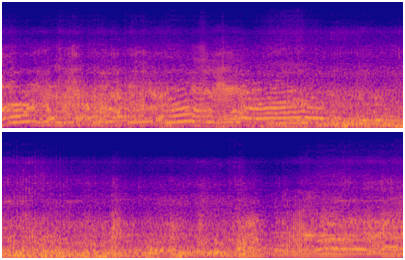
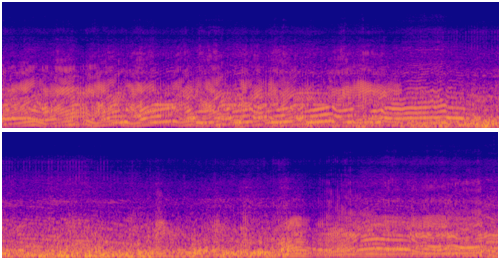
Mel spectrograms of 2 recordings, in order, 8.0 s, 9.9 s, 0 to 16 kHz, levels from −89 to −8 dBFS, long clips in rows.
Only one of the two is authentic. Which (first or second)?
second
